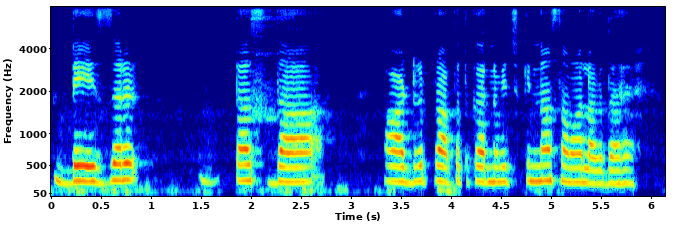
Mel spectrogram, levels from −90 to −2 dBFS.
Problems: none marked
